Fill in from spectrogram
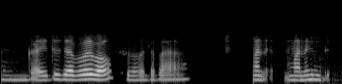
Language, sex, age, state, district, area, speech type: Assamese, female, 18-30, Assam, Charaideo, rural, conversation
